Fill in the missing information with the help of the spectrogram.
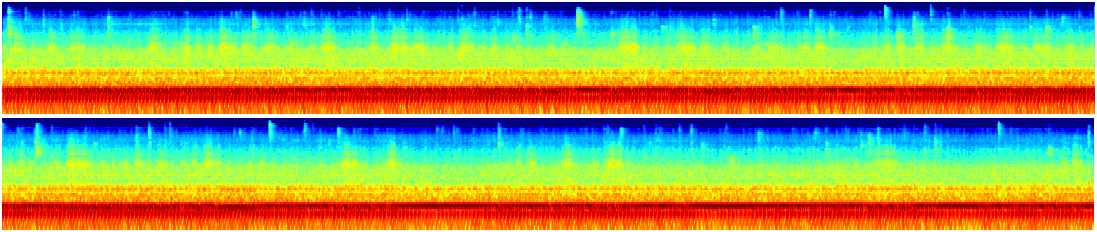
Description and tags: Mitsubishi Pajero idle in Moscow traffic, exhaust, rear perspective - including some water drain running under the car.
